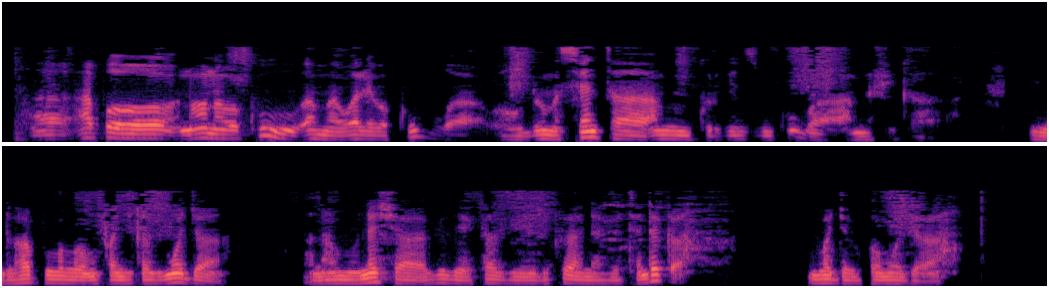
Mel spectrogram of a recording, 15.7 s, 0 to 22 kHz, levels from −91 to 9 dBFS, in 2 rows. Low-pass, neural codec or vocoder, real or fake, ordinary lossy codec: 7.2 kHz; none; real; MP3, 24 kbps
